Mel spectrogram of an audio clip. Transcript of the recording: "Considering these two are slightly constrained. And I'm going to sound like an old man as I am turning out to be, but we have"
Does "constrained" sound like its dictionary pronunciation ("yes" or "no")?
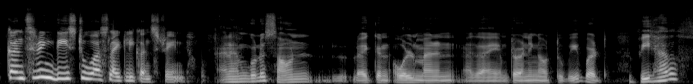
yes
